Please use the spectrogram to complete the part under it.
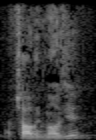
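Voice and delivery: normal talking voice

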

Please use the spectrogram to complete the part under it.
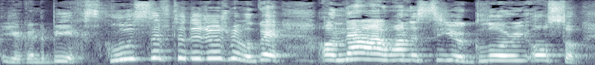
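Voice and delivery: high, loud, eager asking; Moshe Rabbeinu. Acted. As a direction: rush on greedily to the next request. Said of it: "He keeps on asking more and more".

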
